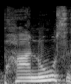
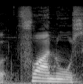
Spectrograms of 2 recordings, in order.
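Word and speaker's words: फ़ानूस: था शुरू में जी फानूस है सही उच्चारण फ हिंदी में फ के नीचे नुक्ता उर्दू में फे और अंग्रेजी में एफ फानूस लेकिन बोला गया है फानूस मैंने खूब सुना कई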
